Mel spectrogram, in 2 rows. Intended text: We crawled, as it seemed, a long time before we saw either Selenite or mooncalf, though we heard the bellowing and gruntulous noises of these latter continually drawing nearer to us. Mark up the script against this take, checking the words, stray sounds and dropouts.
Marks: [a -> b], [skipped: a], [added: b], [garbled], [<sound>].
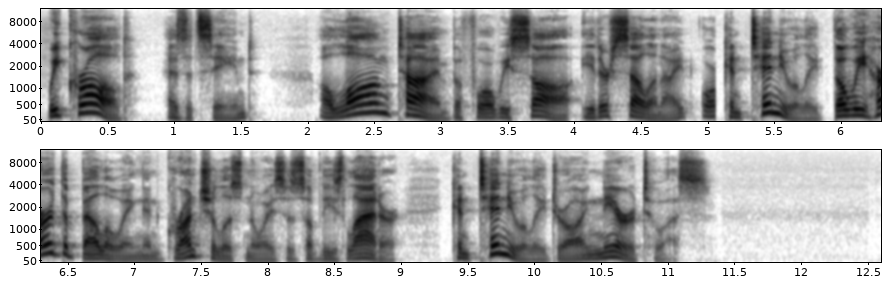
We crawled, as it seemed, a long time before we saw either Selenite or [mooncalf, -> continually] though we heard the bellowing and gruntulous noises of these latter continually drawing nearer to us.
